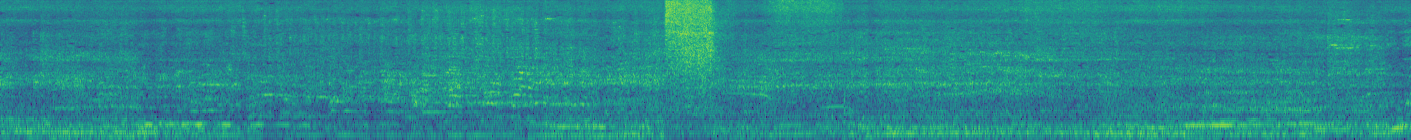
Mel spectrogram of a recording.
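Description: Loud car-chase sound effects played through the ride's speakers: several car engines running and revving over a steady rumble. A short sharp hiss of air comes about five seconds in.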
